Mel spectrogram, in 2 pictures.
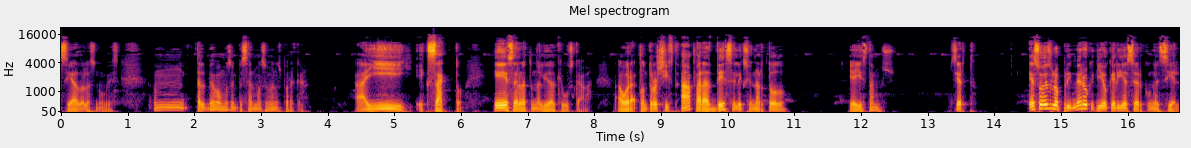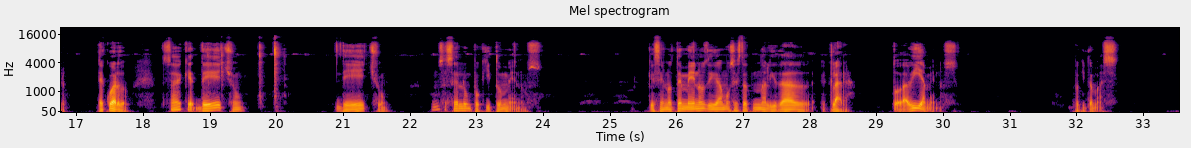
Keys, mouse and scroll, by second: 2.6-4.2 drag, 8.3 click, 9.8 ctrl+shift+a, 10.8-11.8 drag, 17.1-19.5 drag, 20.5 ctrl+shift+z, 22.0-25.2 drag, 30.0 click, 32.7 click.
